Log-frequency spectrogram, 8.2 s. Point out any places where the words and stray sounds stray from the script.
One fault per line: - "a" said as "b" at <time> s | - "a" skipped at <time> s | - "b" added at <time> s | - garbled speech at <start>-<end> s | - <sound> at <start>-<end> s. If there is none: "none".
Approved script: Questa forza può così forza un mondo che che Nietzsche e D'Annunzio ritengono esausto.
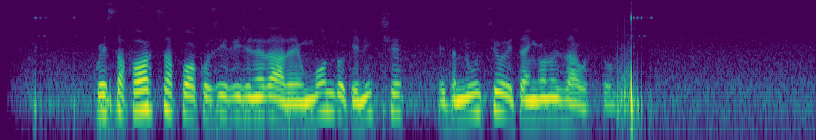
- "forza" said as "rigenerare" at 2.3 s
- "che" skipped at 3.6 s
